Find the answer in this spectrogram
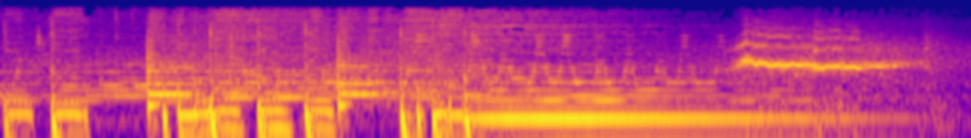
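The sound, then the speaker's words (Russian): A car brakes to a stop with its tires skidding: a loud engine with choppy, surging bursts gives way to a long, sustained tire squeal that becomes harsher and higher toward the end. “Перед Растяпкиным затормозила машина.”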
